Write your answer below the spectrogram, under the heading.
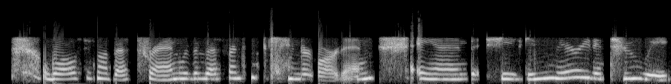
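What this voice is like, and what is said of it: Southern US accent. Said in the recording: “I'm from Alabama. ... Oh, I hear the accent, girl.”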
